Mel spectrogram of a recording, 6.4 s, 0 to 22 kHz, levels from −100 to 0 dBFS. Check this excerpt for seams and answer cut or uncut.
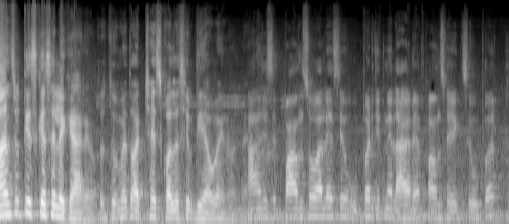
cut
